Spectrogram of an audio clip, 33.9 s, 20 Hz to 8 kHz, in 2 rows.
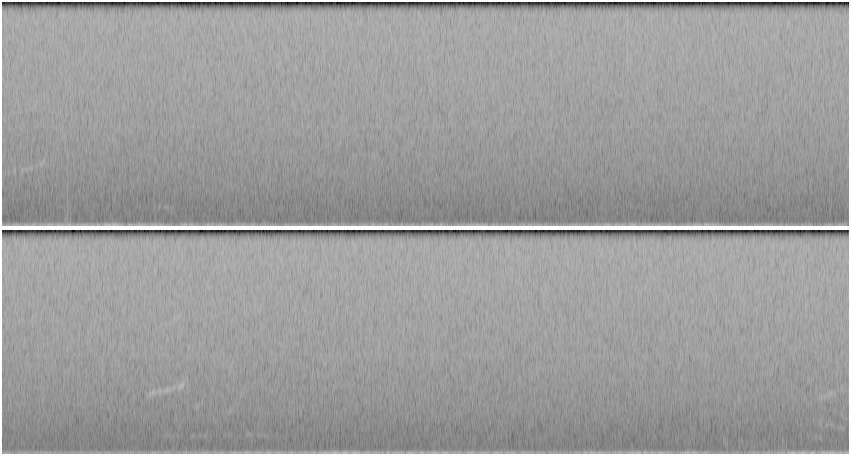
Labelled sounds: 0.0	0.9	killer whale, Bigg's (transient), 1.9 to 2.4 kHz
19.8	21.0	killer whale, Bigg's (transient), 1.7 to 2.8 kHz
33.3	33.6	killer whale, Bigg's (transient), 2.0 to 2.3 kHz

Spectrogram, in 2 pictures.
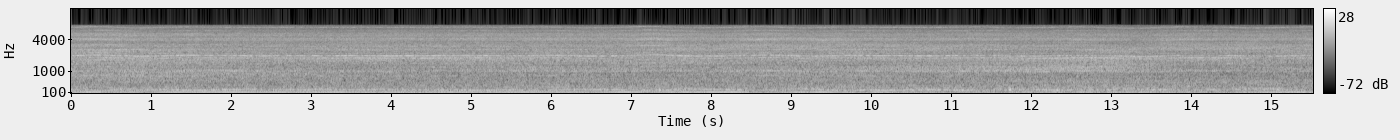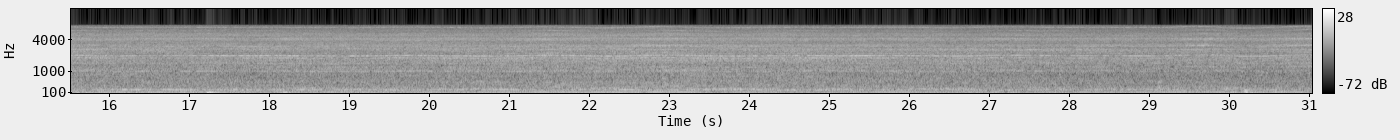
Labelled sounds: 11.9	14.4	vessel noise, 0.81 to 7.2 kHz
25.7	26.6	vessel noise, 6.0 to 7.9 kHz

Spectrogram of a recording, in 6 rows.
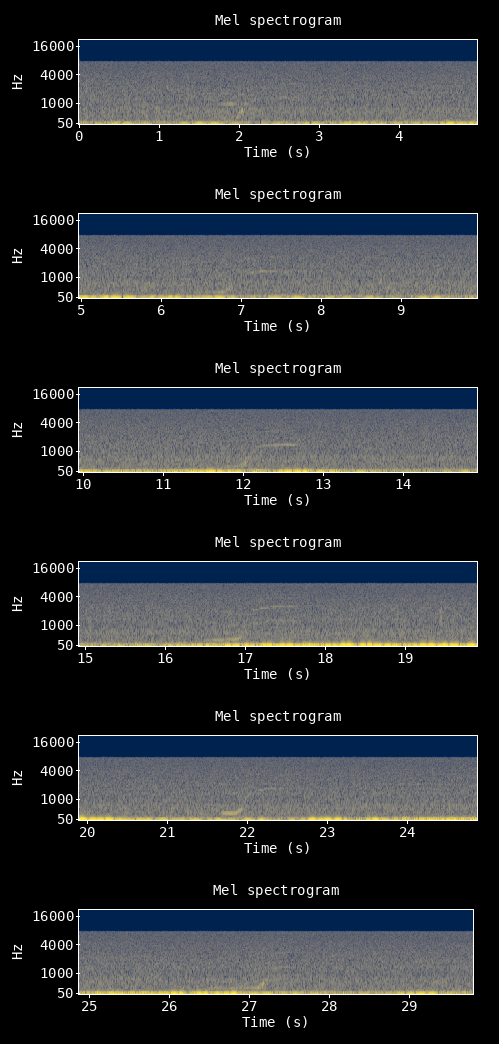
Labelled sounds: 12.2	12.7	humpback whale, 1.2 to 1.4 kHz
17.1	17.6	humpback whale, 2.1 to 2.6 kHz
22.1	22.4	humpback whale, 1.5 to 1.8 kHz

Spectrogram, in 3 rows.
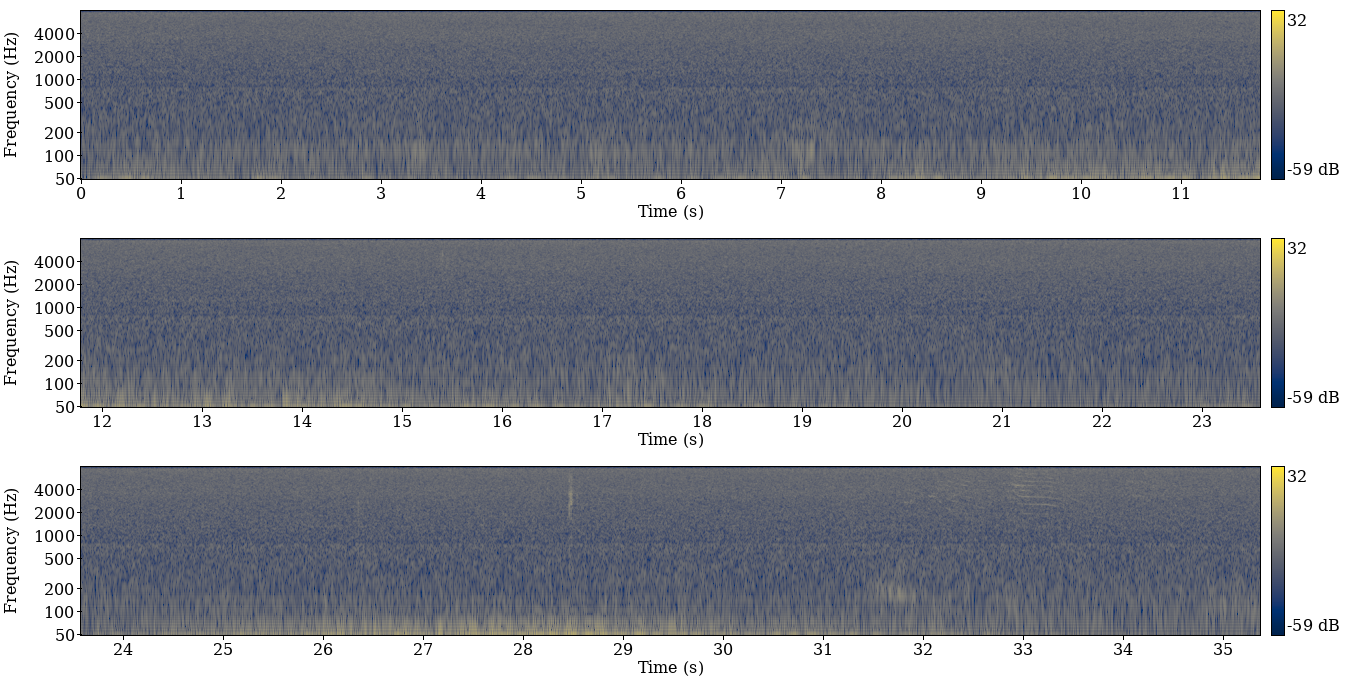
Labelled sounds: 32.9	33.4	Pacific white-sided dolphin, 2.4 to 5.2 kHz

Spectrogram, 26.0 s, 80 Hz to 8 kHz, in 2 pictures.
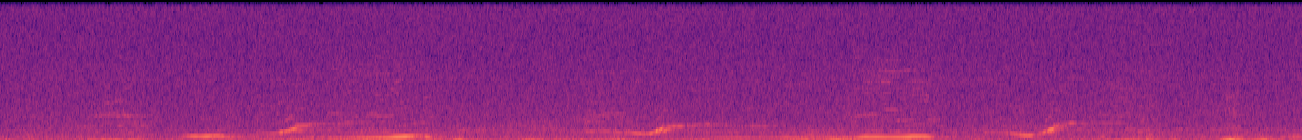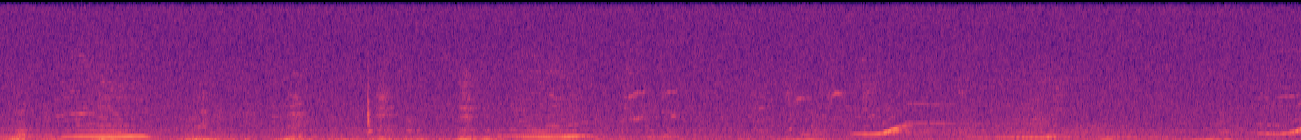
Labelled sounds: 0.9	1.2	humpback whale, 1.4 to 1.5 kHz
2.9	4.0	humpback whale, 0.80 to 1.6 kHz
5.9	7.1	humpback whale, 0.80 to 1.7 kHz
8.5	9.1	humpback whale, 1.4 to 4.1 kHz
10.5	10.8	humpback whale, 0.80 to 1.2 kHz
13.7	14.0	humpback whale, 1.5 to 1.7 kHz
18.7	19.6	humpback whale, 0.93 to 2.9 kHz
21.9	22.5	humpback whale, 0.80 to 2.2 kHz
25.8	26.0	humpback whale, 2.5 to 2.7 kHz

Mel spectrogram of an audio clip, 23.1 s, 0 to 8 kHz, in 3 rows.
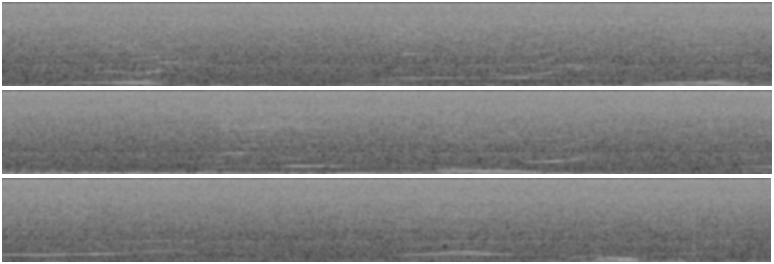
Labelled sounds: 3.9	4.2	humpback whale, 1.1 to 1.2 kHz

